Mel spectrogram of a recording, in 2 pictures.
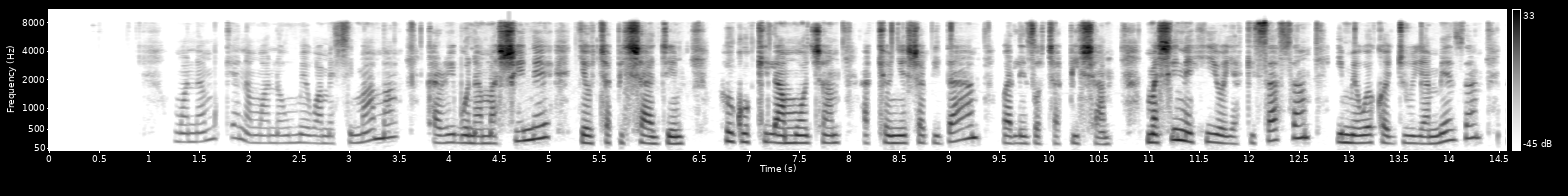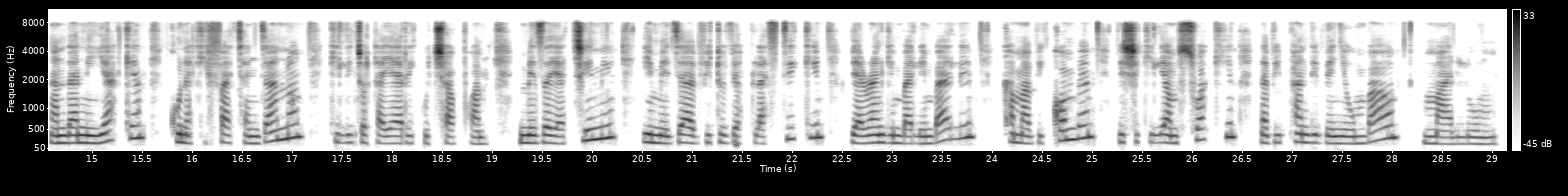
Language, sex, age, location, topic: Swahili, female, 25-35, Nairobi, education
